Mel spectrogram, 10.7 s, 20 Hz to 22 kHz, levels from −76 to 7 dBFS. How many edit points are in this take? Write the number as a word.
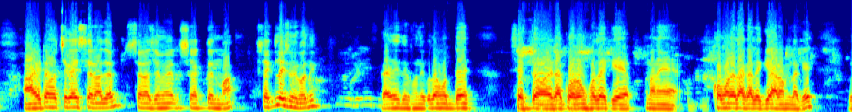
zero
